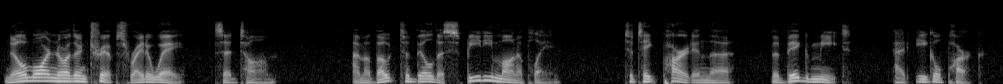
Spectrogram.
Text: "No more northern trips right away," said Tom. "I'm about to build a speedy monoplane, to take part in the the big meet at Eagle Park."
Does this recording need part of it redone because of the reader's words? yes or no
no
